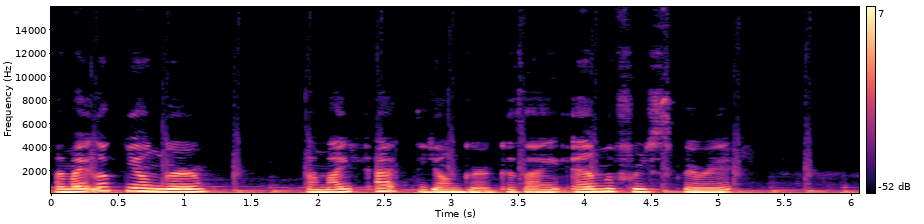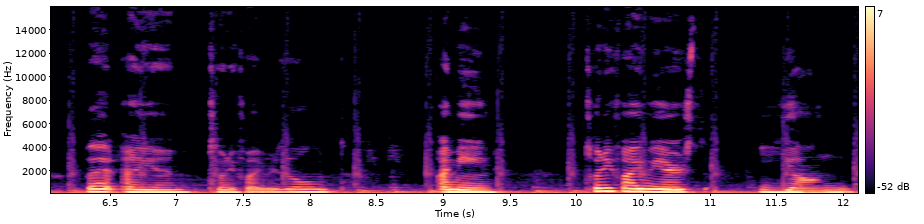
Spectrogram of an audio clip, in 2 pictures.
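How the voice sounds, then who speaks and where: A woman's voice: medium pitch, slow pace, pauses often, dark tone, soft background music. A woman in her twenties, born in Mexico and raised in the US, chatting frankly and casually while doing her makeup, swearing freely and sighing often. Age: 20s. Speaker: beauty vlogger. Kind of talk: casual get-ready-with-me chat.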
